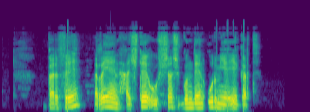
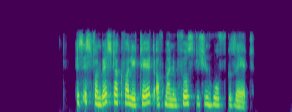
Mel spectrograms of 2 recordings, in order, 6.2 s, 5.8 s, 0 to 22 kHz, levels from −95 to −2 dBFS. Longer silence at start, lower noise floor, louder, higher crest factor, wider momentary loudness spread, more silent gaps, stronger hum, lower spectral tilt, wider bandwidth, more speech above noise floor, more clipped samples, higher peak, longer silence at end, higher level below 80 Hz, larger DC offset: second, 0.95 s vs 1.55 s; second, -53 dBFS vs under -90 dBFS; first, -14 LUFS vs -19 LUFS; about the same, 14 dB vs 18 dB; about the same, 7 LU vs 7 LU; neither; neither; first, -5.5 dB/octave vs -4 dB/octave; first, 10.5 kHz vs 7.8 kHz; second, 40 dB vs over 72 dB; neither; about the same, 0 dBFS vs -2 dBFS; first, 1.1 s vs 0.8 s; first, -50 dBFS vs -62 dBFS; neither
